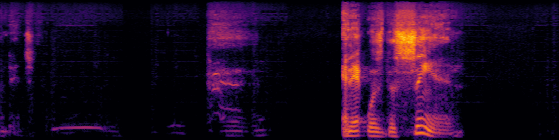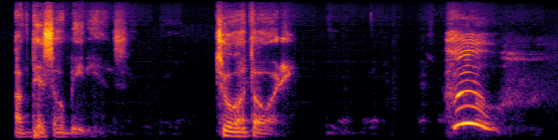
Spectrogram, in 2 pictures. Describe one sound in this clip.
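A middle-aged man speaks with animation into a microphone, in short bursts.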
